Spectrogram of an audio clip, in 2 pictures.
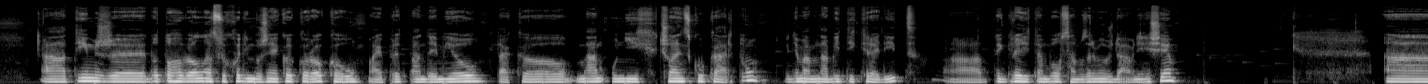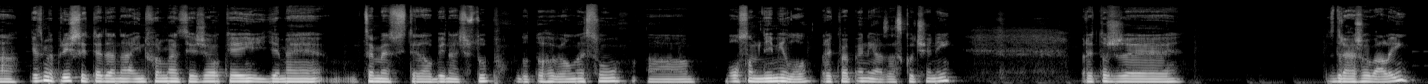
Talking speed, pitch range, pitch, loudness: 120 wpm, 125-140 Hz, 130 Hz, -17 LUFS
